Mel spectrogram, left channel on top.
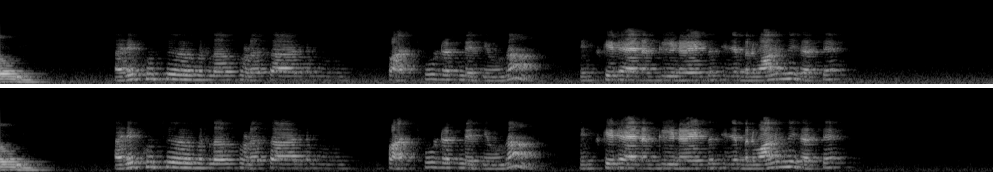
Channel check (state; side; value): noise; left; rumble, 23 dB below the sound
